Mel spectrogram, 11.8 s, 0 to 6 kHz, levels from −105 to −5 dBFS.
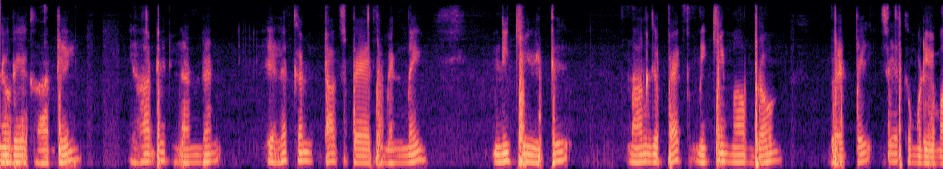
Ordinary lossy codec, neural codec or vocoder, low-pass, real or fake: none; codec, 44.1 kHz, 7.8 kbps, Pupu-Codec; 5.4 kHz; fake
